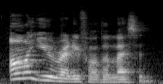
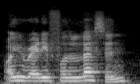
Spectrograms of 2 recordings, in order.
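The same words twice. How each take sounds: First: It sounds doubtful, with strong stress on "are". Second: It sounds polite, with no extra stress on "are". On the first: The speaker doubts the listener is ready. "I could show doubt in my sentence ... notice that I stress the word are" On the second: The speaker is simply asking politely. "that would mean I'm asking it in a polite way"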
